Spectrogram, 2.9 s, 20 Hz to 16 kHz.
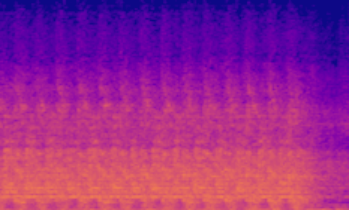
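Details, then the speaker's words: Chevrolet S10 with a boosted 3.0L boat engine and 6-speed manual, first cranking with new plugs gapped about 0.022–0.023: loud, uneven chuffing about three a second as it turns over on compression. Noisy cranking, cause unknown. "that's exciting well it sure isn't the quietest thing in the universe but it does seem like it's turning"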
